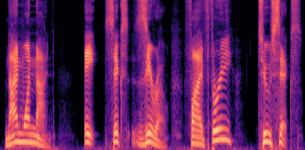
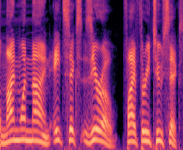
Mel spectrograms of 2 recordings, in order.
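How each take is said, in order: First: The number is read slowly. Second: The number is read quickly. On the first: "I'll slow it down" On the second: "I understand I said that fast"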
